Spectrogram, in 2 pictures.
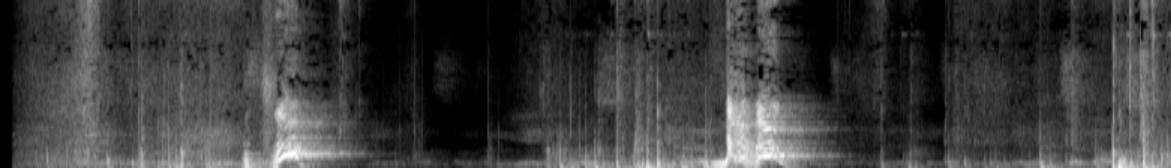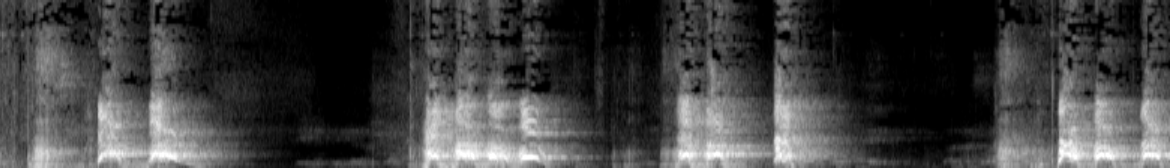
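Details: Cookie, a Maltese dog, scared of a new toy on first play, gives short sharp barks in bursts roughly every one to two seconds, with quieter scuffling and rustling between them.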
